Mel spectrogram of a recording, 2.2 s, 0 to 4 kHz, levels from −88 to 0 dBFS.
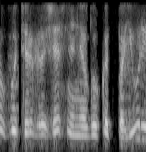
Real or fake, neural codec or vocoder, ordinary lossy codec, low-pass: real; none; AAC, 16 kbps; 3.6 kHz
